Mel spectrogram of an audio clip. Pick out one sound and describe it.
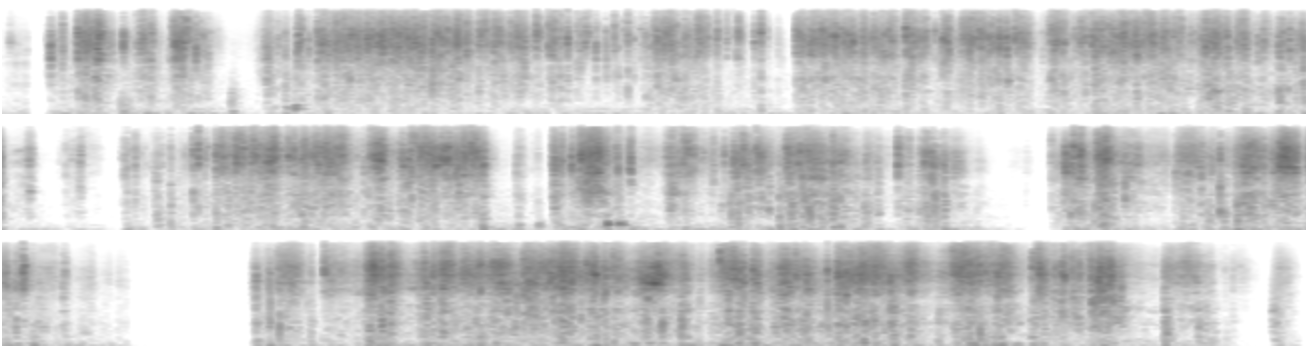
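Fingers crinkle a cellophane bag of paper scraps close up.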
